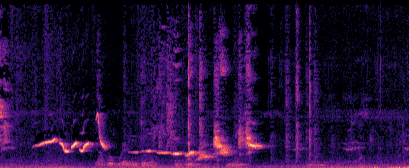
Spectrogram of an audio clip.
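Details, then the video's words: Captive-bred white-rumped shama from a hobbyist's breeding in Depok, Indonesia, kept as a competition songbird, delivering a vigorous phrase of ringing whistles that loop, dip and rise, followed by short sharp clicks and a quieter stretch with background hiss. "Burung Murai suara kicaunya gacor"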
